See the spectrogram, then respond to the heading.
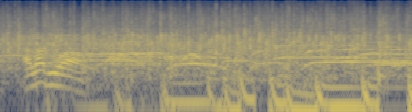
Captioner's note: crowd cheering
